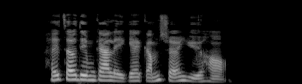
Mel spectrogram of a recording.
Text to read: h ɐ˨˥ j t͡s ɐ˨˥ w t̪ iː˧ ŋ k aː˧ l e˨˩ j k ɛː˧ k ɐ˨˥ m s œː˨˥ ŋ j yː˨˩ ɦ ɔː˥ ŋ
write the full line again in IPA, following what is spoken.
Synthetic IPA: h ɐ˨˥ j t͡s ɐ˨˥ w t̪ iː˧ m k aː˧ l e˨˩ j k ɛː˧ k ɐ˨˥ m s œː˨˥ ŋ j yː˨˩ ɦ ɔː˨˩ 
